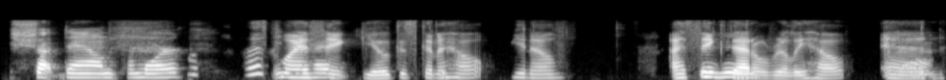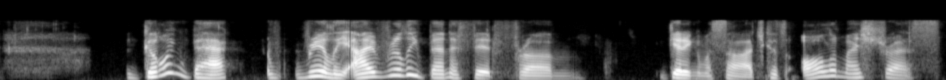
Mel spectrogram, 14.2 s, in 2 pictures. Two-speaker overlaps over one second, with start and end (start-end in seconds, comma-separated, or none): none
